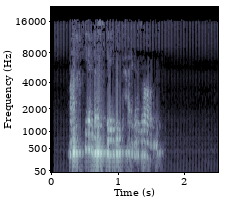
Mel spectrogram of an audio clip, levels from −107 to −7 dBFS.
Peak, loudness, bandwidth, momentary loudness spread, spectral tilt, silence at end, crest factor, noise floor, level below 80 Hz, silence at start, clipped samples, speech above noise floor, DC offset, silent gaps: -14 dBFS; -34 LUFS; 17 kHz; 9 LU; -4 dB/octave; 0.85 s; 22 dB; -66 dBFS; -62 dBFS; 0.25 s; under 0.1%; 32 dB; under 0.1%; none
